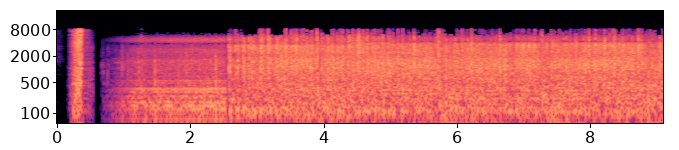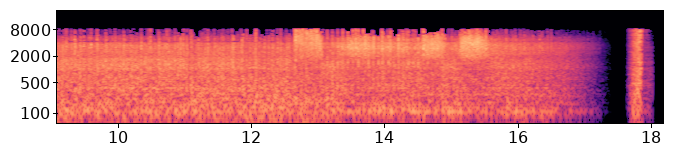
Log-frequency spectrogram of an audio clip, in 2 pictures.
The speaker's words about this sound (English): That looks to me like gunfire at explosives of some sort. Almost as if it was done for some sort of, I don't know, gun show or something in Kentucky.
